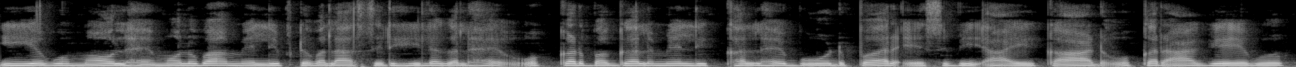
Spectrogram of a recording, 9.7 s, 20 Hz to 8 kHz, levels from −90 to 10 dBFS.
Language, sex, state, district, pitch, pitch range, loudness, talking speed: Hindi, female, Bihar, Katihar, 210 Hz, 200-225 Hz, -15 LUFS, 155 wpm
